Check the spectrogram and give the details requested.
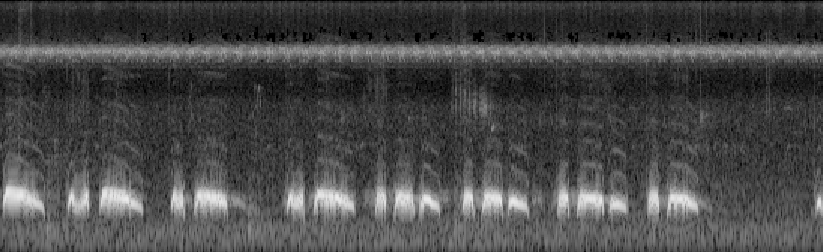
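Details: Spotted dove in Thailand calling in a series of low hooting coos, grouped in short bursts and repeated steadily for about eleven seconds, with a faint steady high whine behind.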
